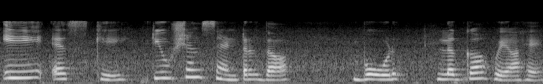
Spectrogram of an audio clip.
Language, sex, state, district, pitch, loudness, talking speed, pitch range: Punjabi, female, Punjab, Kapurthala, 235 Hz, -15 LUFS, 110 wpm, 220-280 Hz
